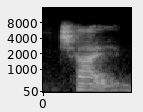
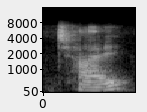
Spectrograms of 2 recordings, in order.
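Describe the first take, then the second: First: The first consonant is aspirated, with a breath. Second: The first consonant is plain, without a breath. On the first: The speaker calls it right. "but here it was written with H" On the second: The speaker calls it wrong. "not chai"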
